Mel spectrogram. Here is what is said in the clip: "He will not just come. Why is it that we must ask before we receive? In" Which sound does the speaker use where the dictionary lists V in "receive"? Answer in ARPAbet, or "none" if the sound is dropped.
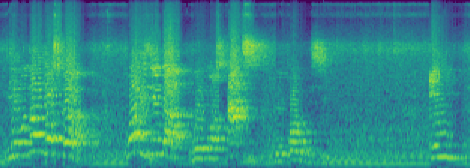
none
